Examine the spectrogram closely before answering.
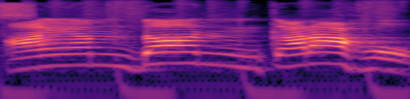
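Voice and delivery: punchy, exasperated and emphatic. Real, not acted. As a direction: declare you've had enough. Exasperated outburst at stereotypes.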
